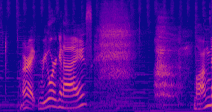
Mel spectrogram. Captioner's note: inhales and exhales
